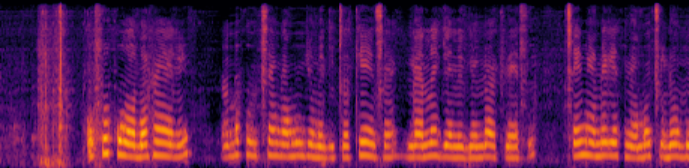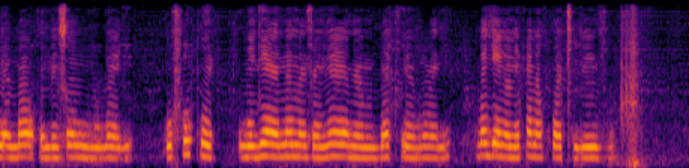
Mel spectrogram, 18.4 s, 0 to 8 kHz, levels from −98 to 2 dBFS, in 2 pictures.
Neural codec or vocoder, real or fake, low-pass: codec, 44.1 kHz, 1.7 kbps, Pupu-Codec; fake; 7.2 kHz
